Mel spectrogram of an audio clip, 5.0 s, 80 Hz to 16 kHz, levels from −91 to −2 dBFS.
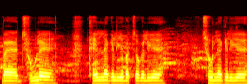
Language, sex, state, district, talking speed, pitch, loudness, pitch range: Hindi, male, Delhi, New Delhi, 120 wpm, 130 Hz, -17 LUFS, 125-135 Hz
